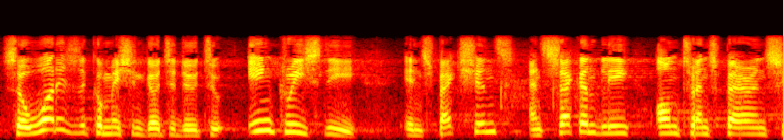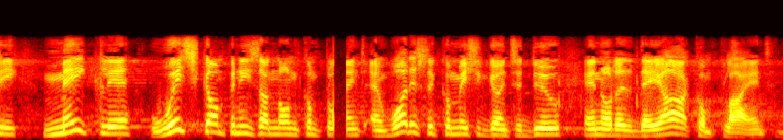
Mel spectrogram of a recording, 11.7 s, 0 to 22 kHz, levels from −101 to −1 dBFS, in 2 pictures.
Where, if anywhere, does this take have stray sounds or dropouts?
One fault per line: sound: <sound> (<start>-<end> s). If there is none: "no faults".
sound: dropout (8.4-8.5 s)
